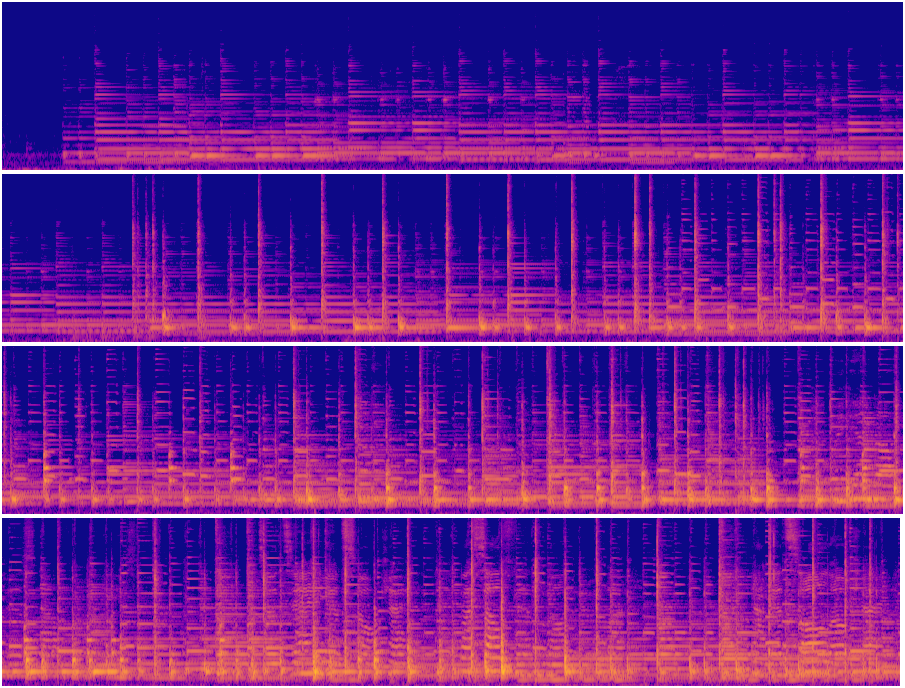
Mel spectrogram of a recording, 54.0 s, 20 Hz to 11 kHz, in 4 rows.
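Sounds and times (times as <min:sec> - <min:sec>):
acoustic guitars playing chords: 0:00.9 - 0:54.0
bongos: 0:15.4 - 0:54.0.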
